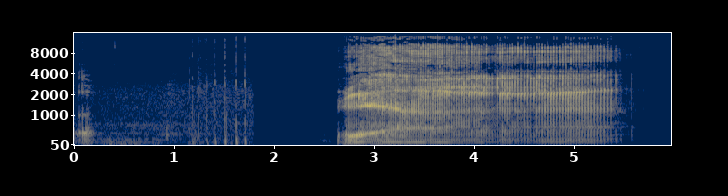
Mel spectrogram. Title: Twitter Burp Compilation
